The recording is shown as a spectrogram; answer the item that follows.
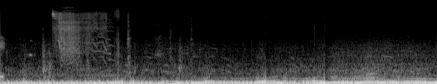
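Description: A Fiat 600 Kit rally car's small four-cylinder engine running heard from inside the cabin, held ready at a stage start before the countdown, with the revs shifting slightly in the second half. A brief hiss about half a second in.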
